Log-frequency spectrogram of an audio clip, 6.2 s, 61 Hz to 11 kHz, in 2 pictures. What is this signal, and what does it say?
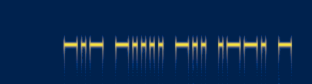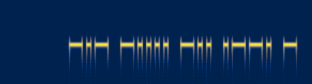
Morse code, heard as a keyed tone, about 27 wpm, 700 Hz. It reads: K6DPT K6DPT
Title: USA Call Signs - 5 Characters - Repeated 2x - 28wpm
